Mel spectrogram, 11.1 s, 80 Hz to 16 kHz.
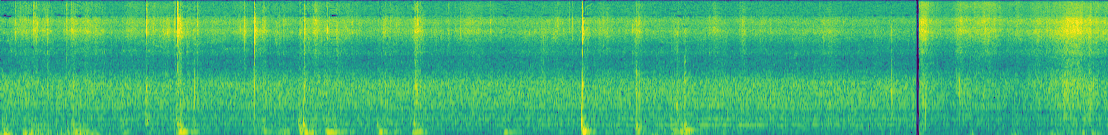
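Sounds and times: footsteps through undergrowth: 0:00.0 - 0:11.0
twigs snapping underfoot: 0:00.1 - 0:05.0.

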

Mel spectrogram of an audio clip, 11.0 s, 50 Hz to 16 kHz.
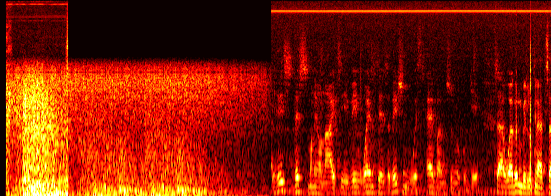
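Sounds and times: heavy rain: 0:00.1 - 0:10.2
thunder rumble: 0:00.1 - 0:11.0.

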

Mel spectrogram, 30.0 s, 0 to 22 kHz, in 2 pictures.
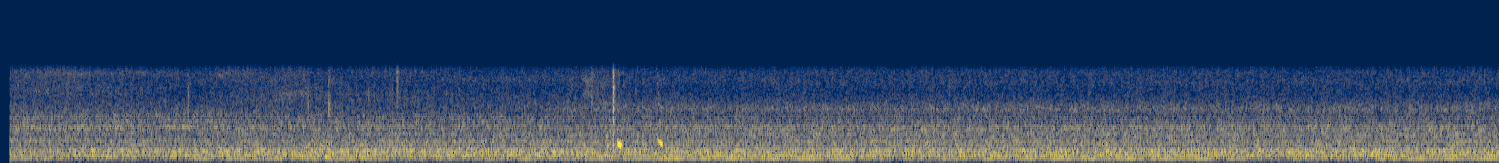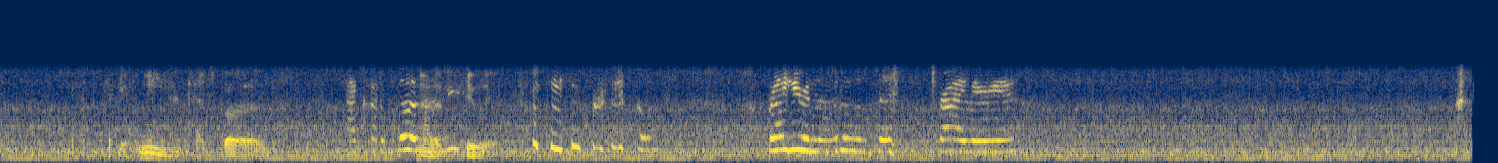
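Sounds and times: car engine idling: 0:00.1 - 0:29.8.

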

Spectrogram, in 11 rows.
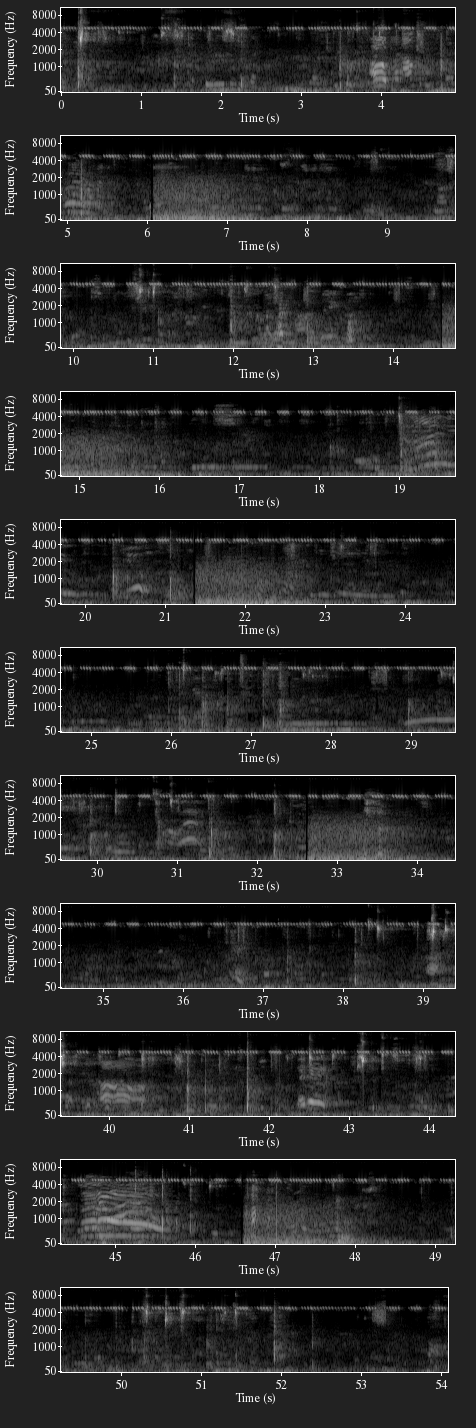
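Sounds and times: crickets chirping: 0:00.0 - 0:54.0.

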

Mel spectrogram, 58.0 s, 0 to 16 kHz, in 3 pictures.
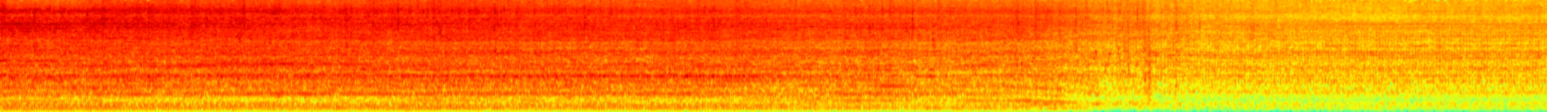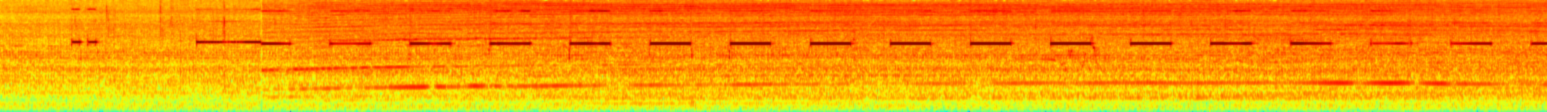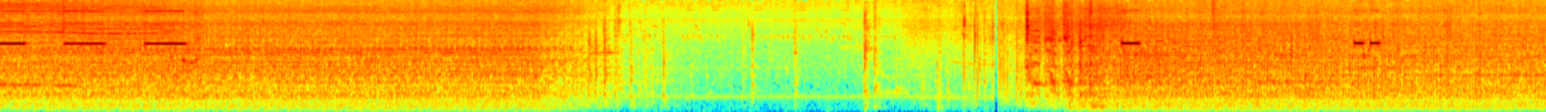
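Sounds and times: tractor engine running: 0:00.0 - 0:48.7, 0:49.4 - 0:58.0
electronic warning buzzer beeping: 0:21.8 - 0:41.0
hydraulic whine: 0:21.8 - 0:41.2, 0:51.5 - 0:53.1.

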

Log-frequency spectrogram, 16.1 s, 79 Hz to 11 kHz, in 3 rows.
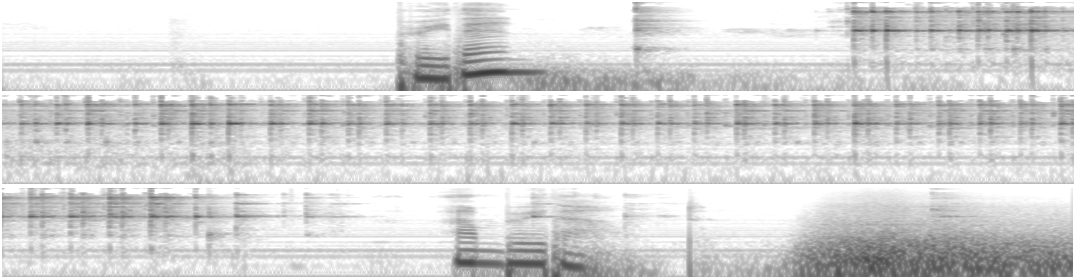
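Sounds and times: fork clinking against glass: 0:04.1 - 0:12.6.

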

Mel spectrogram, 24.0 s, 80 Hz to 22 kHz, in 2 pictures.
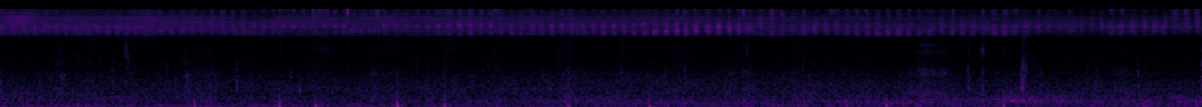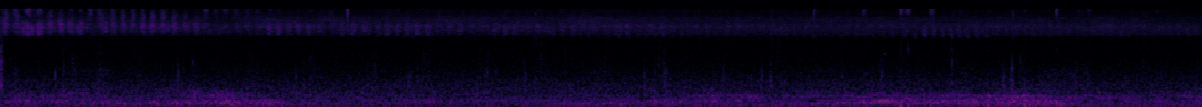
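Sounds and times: insects trilling: 0:00.0 - 0:24.0.

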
